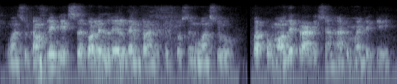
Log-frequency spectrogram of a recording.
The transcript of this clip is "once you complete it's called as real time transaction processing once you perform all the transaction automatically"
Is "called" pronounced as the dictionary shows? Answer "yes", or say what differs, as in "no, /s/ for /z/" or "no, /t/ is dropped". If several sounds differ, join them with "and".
no, /d/ is dropped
